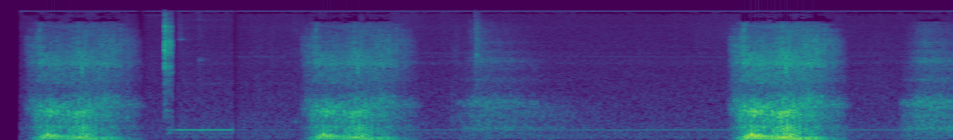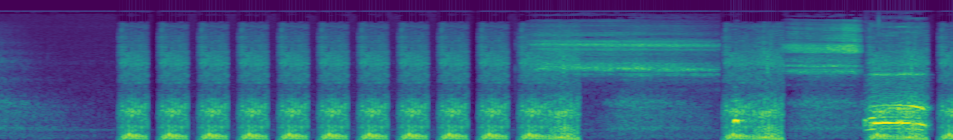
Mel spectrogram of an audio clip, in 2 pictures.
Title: How To Stop Snoring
